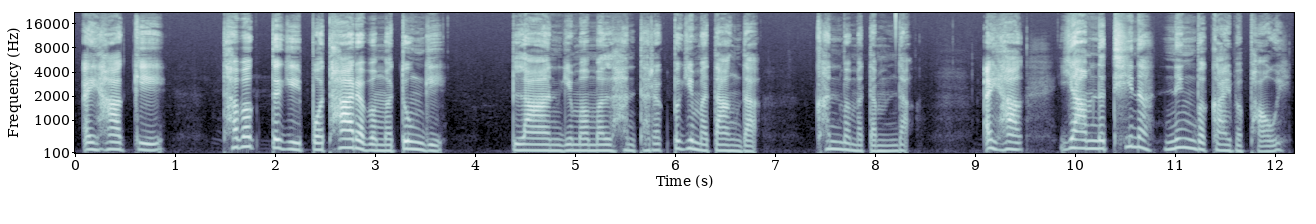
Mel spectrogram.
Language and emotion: Manipuri, sad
